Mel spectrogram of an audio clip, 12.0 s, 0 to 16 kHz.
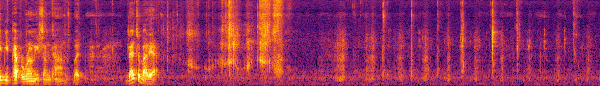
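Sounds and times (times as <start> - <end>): chewing crisps crunching: 3.2 - 5.8, 6.7 - 11.9.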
